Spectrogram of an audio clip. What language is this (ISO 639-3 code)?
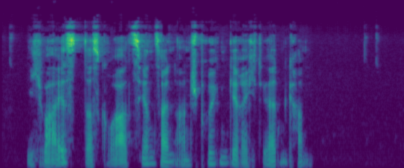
deu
